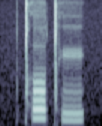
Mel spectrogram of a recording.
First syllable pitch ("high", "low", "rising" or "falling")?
high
